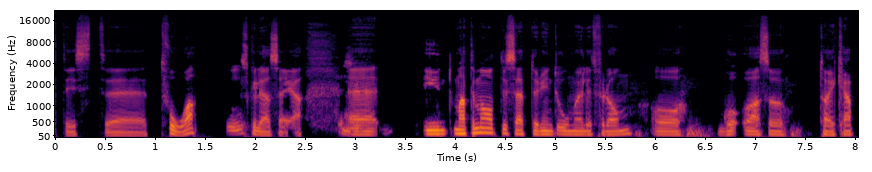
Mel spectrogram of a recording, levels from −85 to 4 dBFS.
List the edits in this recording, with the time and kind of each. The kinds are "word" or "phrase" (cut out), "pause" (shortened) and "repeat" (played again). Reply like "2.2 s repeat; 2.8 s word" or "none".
none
